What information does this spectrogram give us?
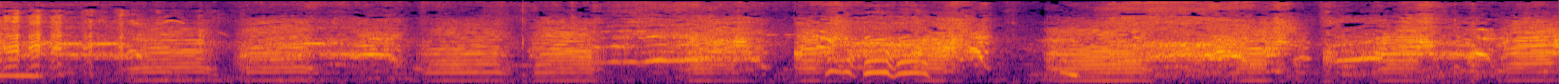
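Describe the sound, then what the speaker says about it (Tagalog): Domestic geese kept as farm birds in Capas, Tarlac honk repeatedly in loud nasal bursts, several calls overlapping in a noisy, irregular chorus close at hand. "May mga alaga silang mga gansa dito."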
